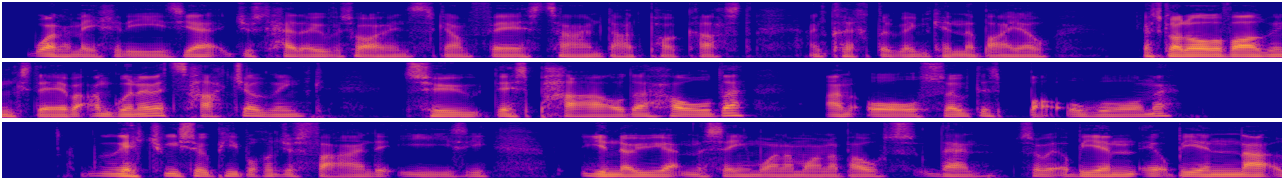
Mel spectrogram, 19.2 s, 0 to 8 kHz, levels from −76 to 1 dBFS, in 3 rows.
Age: 20-39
